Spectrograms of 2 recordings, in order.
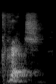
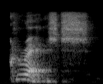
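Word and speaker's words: crèche: often pronounced as sh the ch is often pronounced as sh so you have that word crash not crutch crash crash crash right you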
